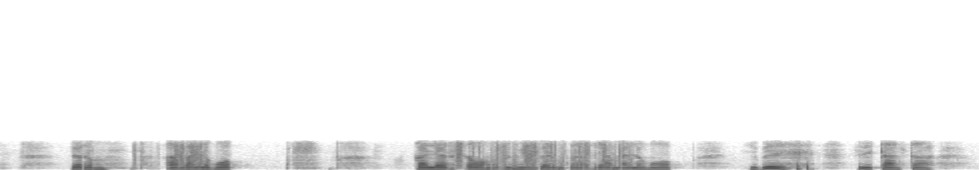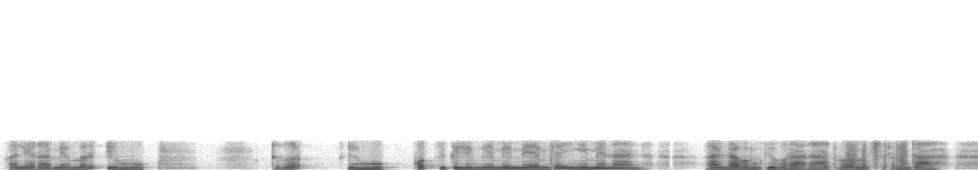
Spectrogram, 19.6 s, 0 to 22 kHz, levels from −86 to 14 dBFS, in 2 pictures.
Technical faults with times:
0.00-19.58 Bluetooth CVSD headset codec
1.32-2.04 loose connector crackle
2.90-2.93 unconcealed Bluetooth headset packet loss
4.53-6.32 loose connector crackle
16.47-16.51 unconcealed Bluetooth headset packet loss
18.24-18.84 loose connector crackle

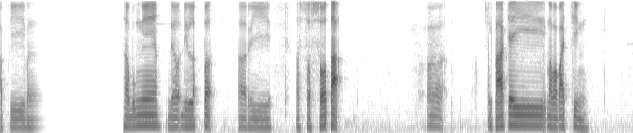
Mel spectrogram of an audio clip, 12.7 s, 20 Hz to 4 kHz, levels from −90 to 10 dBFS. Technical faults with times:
0.58-2.48 long network dropout
6.85-12.67 periodic USB or driver dropouts

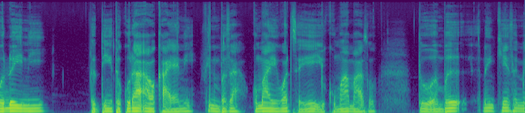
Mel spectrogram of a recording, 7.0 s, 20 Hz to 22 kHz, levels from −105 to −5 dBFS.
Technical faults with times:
none

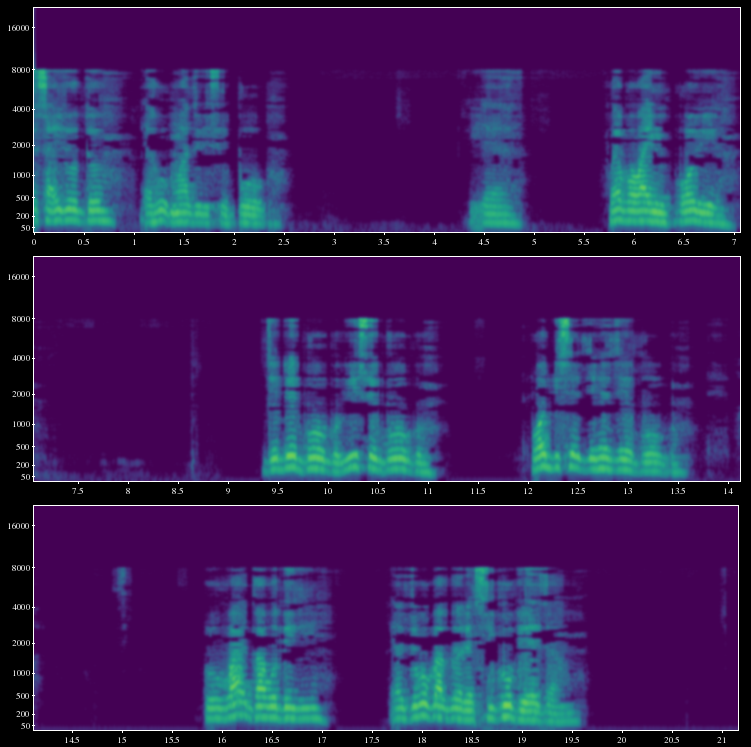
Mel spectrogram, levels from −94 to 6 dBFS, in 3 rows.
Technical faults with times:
0.00-21.17 HE-AAC compression
18.56-19.40 processor overload crackle

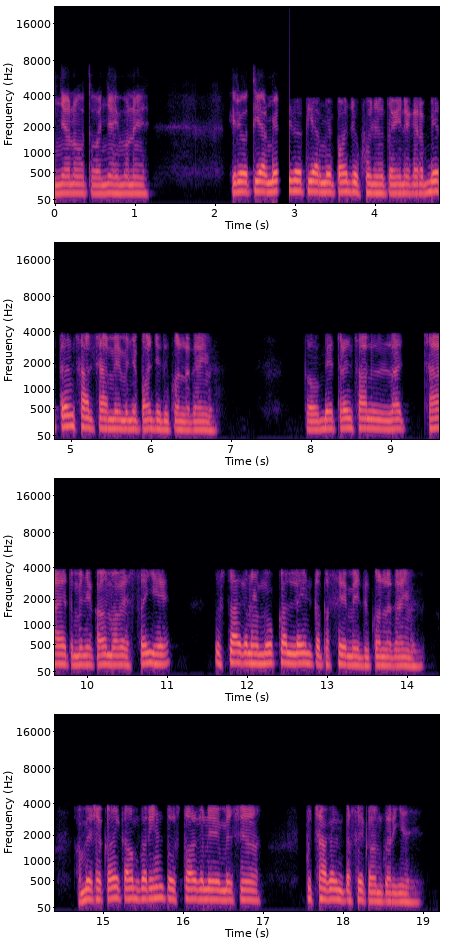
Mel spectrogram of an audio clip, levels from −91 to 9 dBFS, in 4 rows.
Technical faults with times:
2.77-2.93 handover gap
2.93-19.21 fallback to narrowband

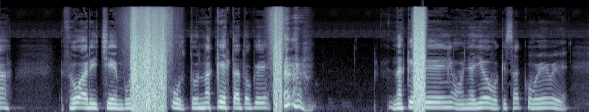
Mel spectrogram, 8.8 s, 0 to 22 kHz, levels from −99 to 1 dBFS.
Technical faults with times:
1.72-2.76 wireless microphone noise hit
3.95-4.37 wireless microphone noise hit
6.16-6.43 wireless microphone noise hit

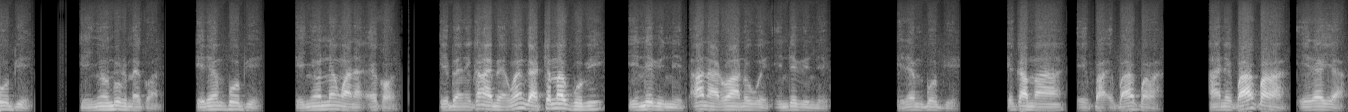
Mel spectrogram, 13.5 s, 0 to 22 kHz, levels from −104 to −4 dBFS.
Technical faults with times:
0.00-13.48 1-bit DFPWM compression

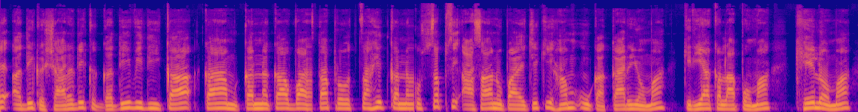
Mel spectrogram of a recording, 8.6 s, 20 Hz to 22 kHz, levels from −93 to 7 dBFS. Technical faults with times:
3.07-3.13 short concealed packet loss
4.09-4.15 short concealed packet loss

